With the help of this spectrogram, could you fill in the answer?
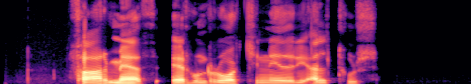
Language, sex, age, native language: Icelandic, male, 15, Icelandic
